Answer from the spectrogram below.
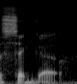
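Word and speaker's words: Citgo: Yeah, it's like under the Sitco sign, the Sitgo sign.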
